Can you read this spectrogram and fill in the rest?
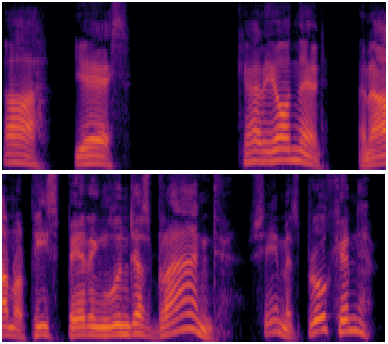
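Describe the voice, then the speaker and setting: An actor voicing a clever, chatty old companion in a video game, with a Scottish accent and a wry, eloquent way of talking. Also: male voice, on the high side, very animated, a little slow, a bit bright, no room sound, studio quality. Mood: thoughtful, explaining. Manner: wordy, eloquent, wry storyteller. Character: clever, chatty, sardonic old male severed head companion. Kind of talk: video game character dialogue.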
